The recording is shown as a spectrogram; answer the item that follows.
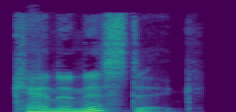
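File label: "canonistic", British English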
